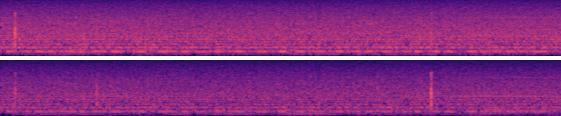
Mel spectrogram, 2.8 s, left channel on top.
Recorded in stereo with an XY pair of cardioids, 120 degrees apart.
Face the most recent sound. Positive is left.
turn(degrees=30)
